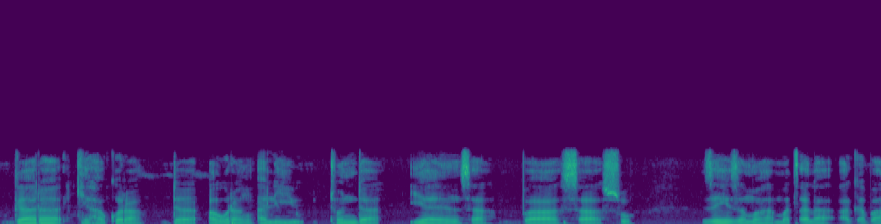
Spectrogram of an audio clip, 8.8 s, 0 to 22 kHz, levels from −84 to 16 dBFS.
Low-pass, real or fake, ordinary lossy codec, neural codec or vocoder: 7.2 kHz; real; none; none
